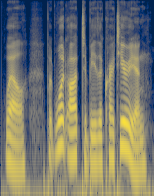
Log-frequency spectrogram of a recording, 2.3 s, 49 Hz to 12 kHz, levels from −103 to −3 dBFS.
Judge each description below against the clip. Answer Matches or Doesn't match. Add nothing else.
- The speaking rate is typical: Doesn't match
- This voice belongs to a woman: Doesn't match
